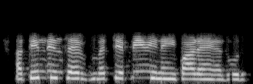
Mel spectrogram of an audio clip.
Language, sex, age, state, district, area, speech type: Urdu, female, 18-30, Bihar, Saharsa, rural, conversation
